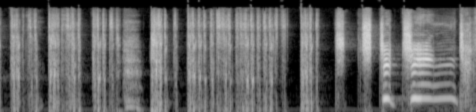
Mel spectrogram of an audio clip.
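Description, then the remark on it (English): Rapid-fire camera shutters clatter in dense, overlapping bursts, loud, like a crowd of photographers shooting at once; a voice briefly calls out near the end. “A lot of guys use them that film wildlife so that the animals don't hear the clicking noise.”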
